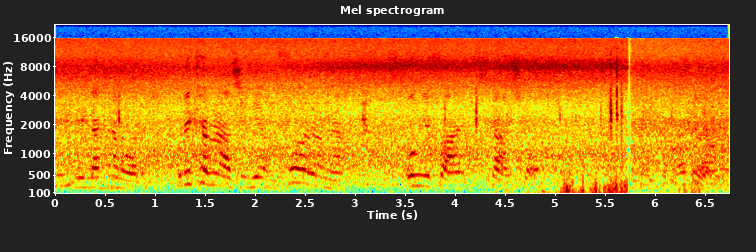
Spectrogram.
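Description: Elderly men and women chat quietly nearby outdoors.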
